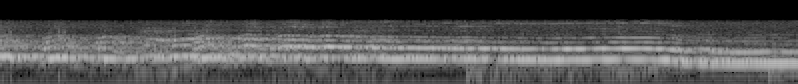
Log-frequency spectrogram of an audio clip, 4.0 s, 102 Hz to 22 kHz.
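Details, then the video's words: Wolf howling inside galleria MelePere in Verona, Italy, at the November 2009 opening of the exhibition "Del Plumbeo": one long, steady tonal howl with clear overtones, holding level, then sliding gently downward near the end. "The howling of a wolf"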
